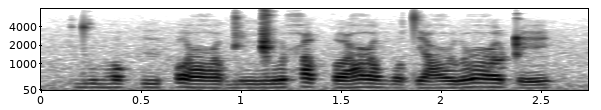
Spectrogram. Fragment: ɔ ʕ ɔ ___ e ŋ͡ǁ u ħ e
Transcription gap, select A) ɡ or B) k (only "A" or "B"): A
